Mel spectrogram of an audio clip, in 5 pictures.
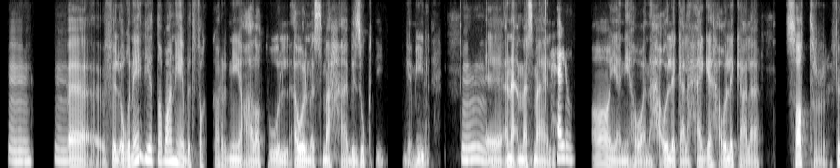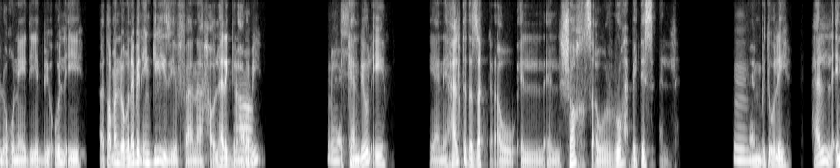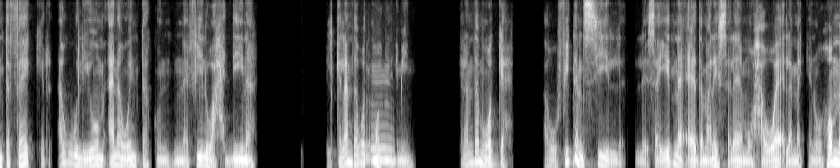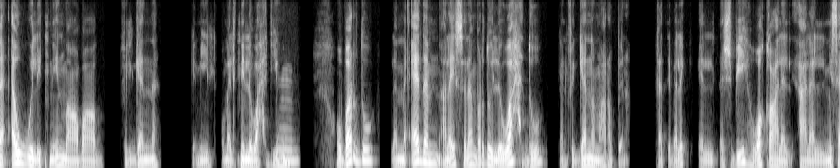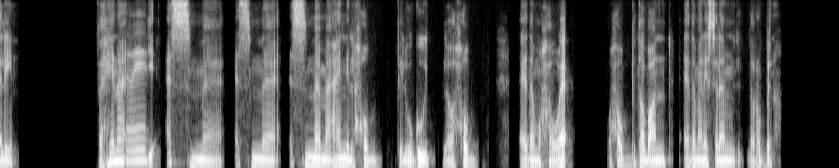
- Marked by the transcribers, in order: tapping; unintelligible speech
- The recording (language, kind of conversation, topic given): Arabic, podcast, إيه دور الذكريات في حبّك لأغاني معيّنة؟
